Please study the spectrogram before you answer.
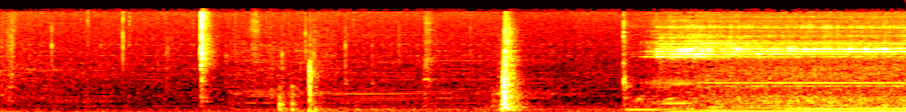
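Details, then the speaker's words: Maytag refrigerator that was not cooling and buzzing/clicking, after fitting new start relays: a few faint clicks, then the compressor fires up and holds a steady, even low hum; normal compressor running. "I don't know if you can hear that on the camera or not, but now the compressor's humming and it has fired up."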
